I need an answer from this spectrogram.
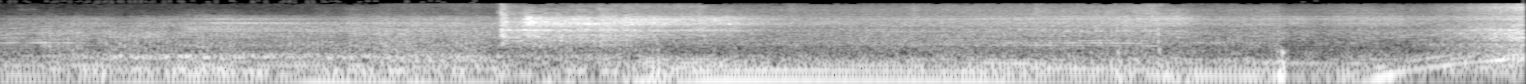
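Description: A twin-turbo engine in a new Z sports car, offered with a manual transmission, roars steadily with a deep rumble beneath a broad hiss, and its revs climb toward the end.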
